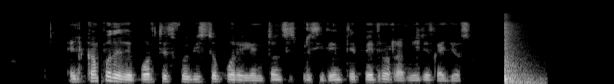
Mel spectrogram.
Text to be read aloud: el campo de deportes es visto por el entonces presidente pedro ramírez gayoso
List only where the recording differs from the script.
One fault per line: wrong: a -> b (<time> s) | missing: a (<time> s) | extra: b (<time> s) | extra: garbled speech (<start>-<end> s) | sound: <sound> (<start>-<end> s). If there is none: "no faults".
sound: dropout (1.0-1.0 s)
wrong: es -> fue (1.8 s)
sound: thud (5.0-5.5 s)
